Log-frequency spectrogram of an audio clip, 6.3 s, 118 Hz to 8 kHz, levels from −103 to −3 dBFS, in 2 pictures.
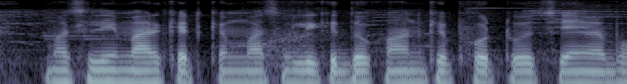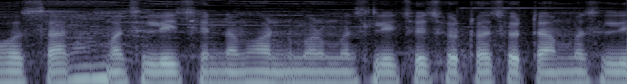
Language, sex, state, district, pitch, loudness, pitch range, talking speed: Maithili, male, Bihar, Saharsa, 110 Hz, -43 LUFS, 110-115 Hz, 155 wpm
